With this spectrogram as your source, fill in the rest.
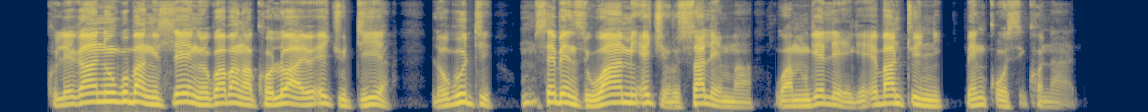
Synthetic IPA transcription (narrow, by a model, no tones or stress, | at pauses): kʰulɛɣaniuɣuβaŋiɬɛŋɛɣwaβaŋakʰɔlwajɔed̥ʒ̥ʱud̥ʱija | loɣutʰi | um̩sɛβend͡zʱiwamiɛd̥ʒ̥ʱeɾusalɛma | wʔamuɣɛlɛɣɛːβantʼwini | βɛŋkʼosikʰɔna̰ːlɛ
